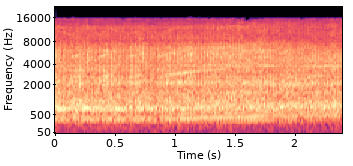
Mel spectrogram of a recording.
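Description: Electric carving knife running steadily in the air, not cutting anything.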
